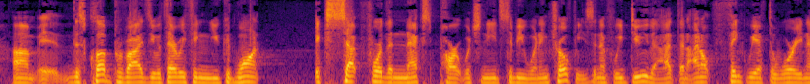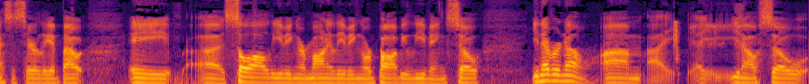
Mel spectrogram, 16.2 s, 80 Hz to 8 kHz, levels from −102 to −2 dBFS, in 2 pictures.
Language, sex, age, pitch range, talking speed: English, male, 20-39, 115-135 Hz, 210 wpm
